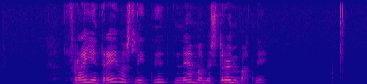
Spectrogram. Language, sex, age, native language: Icelandic, female, 60-69, Icelandic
